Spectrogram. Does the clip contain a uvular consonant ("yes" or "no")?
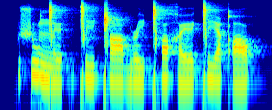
yes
